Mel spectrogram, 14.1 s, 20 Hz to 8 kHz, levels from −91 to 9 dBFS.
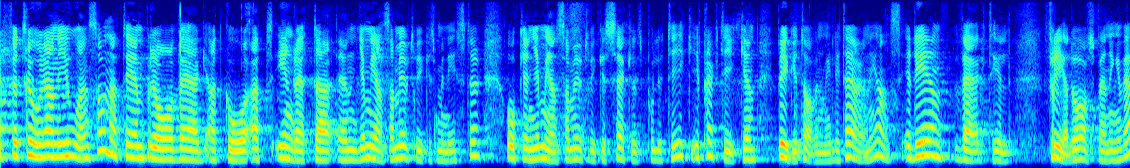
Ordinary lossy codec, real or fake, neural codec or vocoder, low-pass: none; real; none; none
